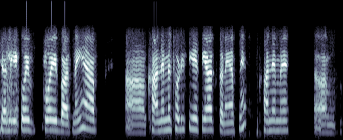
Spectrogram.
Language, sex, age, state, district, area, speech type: Urdu, female, 45-60, Uttar Pradesh, Rampur, urban, conversation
